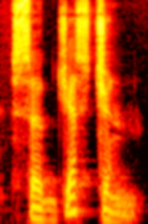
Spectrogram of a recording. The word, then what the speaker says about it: suggestion: like juice and jump pronounce both sugest suggestion and t o n the T makes the CH sound so together suggestion suggestion put the stress on the second syllable he made a suggestion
